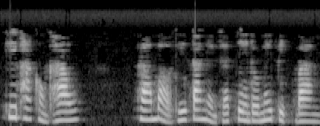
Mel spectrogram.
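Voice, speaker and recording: A woman narrating a romance novel in a steady storytelling manner. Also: a little high, brisk. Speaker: audiobook narrator. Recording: tinny phone-like sound.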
